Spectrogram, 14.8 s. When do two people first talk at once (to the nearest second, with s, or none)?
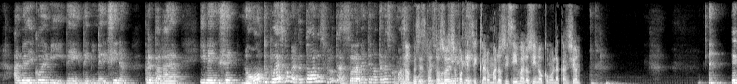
8 s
